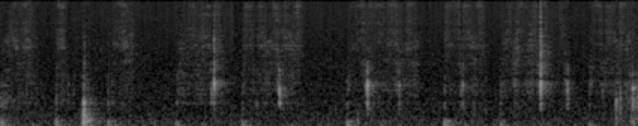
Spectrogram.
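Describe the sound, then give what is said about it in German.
A pen writes a place name down, making faint, scratchy strokes with small, irregular taps and scrapes. “Schreibe ich mal hin.”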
